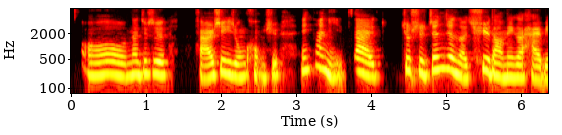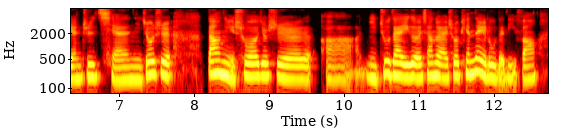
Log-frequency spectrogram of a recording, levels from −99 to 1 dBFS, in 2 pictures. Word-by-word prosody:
哦， 205 -1 -1
那 215 0 0
就 225 +2 -1
是 215 -2 +1 0.4
反 - - -1
而 185 +3 +3
是 240 +4 +1
一 220 - +1
种 195 -1 -1
恐 200 -2 -6
惧， 200 +2 -5 0.2
哎， 275 +1 -2
那 320 -3 -2
你 200 -5 0
在 210 -8 +1 0.3
就 270 -1 0
是 235 -3 -1
真 280 +8 +1
正 280 -5 +4
地 180 -5 +1
去 245 - 0
到 200 -4 +1
那 185 0 0
个 180 0 +1
海 170 -3 -1
边 170 +1 -2
之 185 0 -1
前， 160 -3 -3
你 165 0 -4
就 210 +5 +3
是 215 -3 +2 0.5
当 225 0 +5
你 200 - +4
说 195 +1 +1
就 195 0 +2
是 170 -4 0
啊， 165 +2 -9 0.2
你 180 -2 -1
住 225 +7 0
在 205 -2 +3
一 185 0 +5
个 180 -2 +5
相 200 +1 -2
对 200 - +4
来 175 - -1
说 200 +2 0
偏 220 +2 +1
内 235 -4 +4
陆 185 -2 +2
的 - - -1
地 180 +1 -5
方， 170 +3 -5
195 Hz, 245 characters per minute, -23 LUFS, 180-220 Hz, 0.5 s, 当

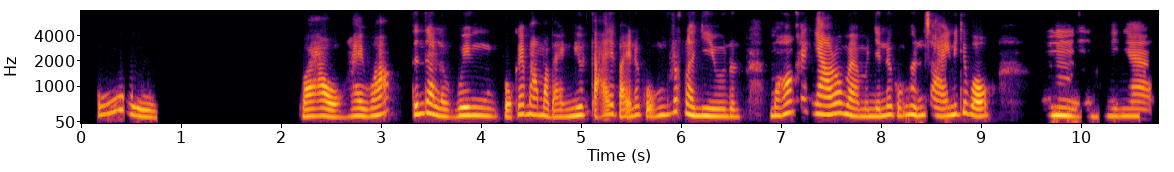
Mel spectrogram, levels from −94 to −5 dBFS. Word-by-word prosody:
Ú, 280 +10 -3
ù. 180 -7 -1 1.4
Wow, 190 -3 +2
hay 200 0 +1
quá! 210 +5 +1 0.2
Tính 240 +2 +2
ra 270 -3 +4
là 200 -4 +1
nguyên 205 +1 +2
một 175 - +1
cái 245 - -1
mâm 230 -2 0
mà 205 - +2
bạn 180 +1 -3
miêu 220 +2 +3
tả - - -1
như - - 0
vậy - - +1
nó 225 - -2
cũng 220 0 -2
rất 315 0 -4
là 235 - +6
nhiều 200 -2 +3
n - - -5 0.4
món 230 +8 +1
khác 325 -2 -10
nhau, 245 -2 +4
đúng - - +3
hông 275 -2 +1
bạn? 200 -4 +2
Mình 190 - -2
nhìn 195 +1 0
nó 230 - +1
cũng 210 +3 -3
thịnh 220 -1 +2
soạn 215 -2 0
nữa - - +3
chứ 285 - -2
bộ. 195 -3 +3 0.5
Ừm, 215 -8 +2 0.4
hay 195 - -5
nha. 195 0 -2
210 Hz, 235 wpm, -21 LUFS, 195-235 Hz, 1.4 s, là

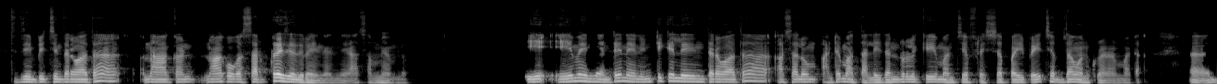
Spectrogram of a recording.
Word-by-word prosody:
తిని 105 - -10
తినిపించిన 125 0 +1
తర్వాత, 115 +2 +3 0.6
నాకన్ 115 +1 0 0.2
నాకొక 125 -1 +2
సర్‌ప్రైజ్ 130 +5 +6
ఎదురైందండి. 85 -5 -2
ఆ - - -8
సమయంలో. 90 -4 -8 1.2
ఏ 120 - +4 0.3
ఏమైందంటే, 135 -3 +3
నేను 130 -3 +1
ఇంటికెళ్ళిన 140 -1 +2
తర్వాత, 120 -1 +1 0.4
అసలు 120 +1 -1 0.2
అంటే 100 +4 -3
మా 120 - +2
తల్లిదండ్రులకి 115 +5 0
మంచిగా 105 +1 -2
ఫ్రెష్‌అప్ 105 +3 -4
అయిపేయి 105 +3 0
చెప్దాం 115 -1 0
అనుకున్నానన్నమాట. 85 -4 -7 0.6
ఆగ్ 95 +4 -3
115 Hz, 120 wpm, -23 LUFS, 100-125 Hz, 1.2 s, సర్‌ప్రైజ్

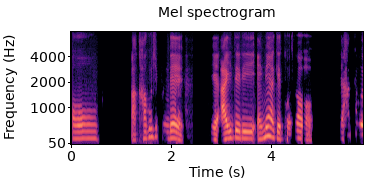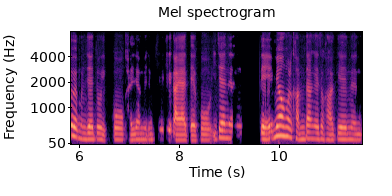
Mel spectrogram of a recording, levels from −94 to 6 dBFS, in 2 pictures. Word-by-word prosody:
어 180 +1 -2 0.7
아 - - -2
가고 180 +5 -5
싶은데 190 -4 0 0.6
이제 - - 0
아이들이 180 0 +2
애매하게 195 0 +2
커서 170 +3 -3 0.8
이제 - - -11
학교의 275 -4 +3
문제도 160 -2 +1
있고 150 +2 -4
가려면 150 +1 -4
좀 150 +1 -8
길게 415 0 -6
가야 140 0 +3
되고 140 +2 -2
이제는 190 +1 0 0.6
4 165 +1 +4
명을 245 +1 +6
감당해서 170 -1 -1
가기에는 150 0 -2
170 Hz, 270 characters per minute, -23 LUFS, 155-190 Hz, 0.8 s, 명을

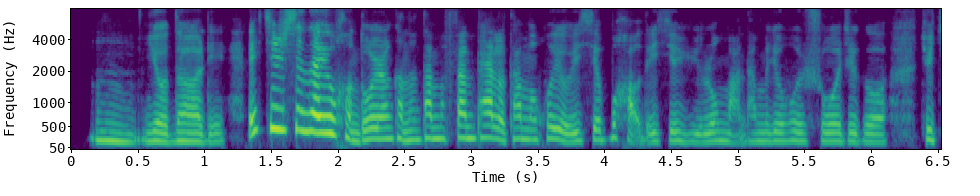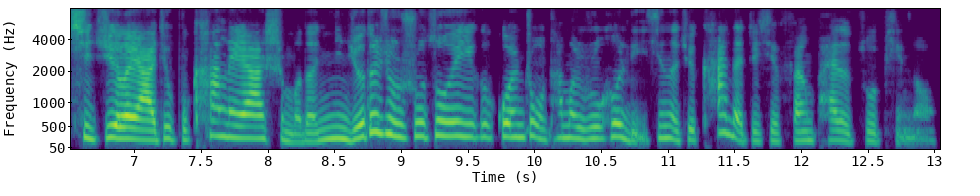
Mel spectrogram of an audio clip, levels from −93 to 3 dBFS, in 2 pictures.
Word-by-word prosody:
嗯， 190 -4 -2
有 190 -1 0
道 185 0 0
理， 175 +2 -8
诶， 335 - +3
其 460 0 +7
实 440 - +7
现 430 -1 +1
在 375 - +11
有 360 -1 +8
很 320 - -2
多 220 +4 +1
人 235 0 +1
可 245 - -4
能 210 +1 -4
他 250 - -1
们 240 - -1
翻 255 +1 -1
拍 260 +1 +1
了， 215 - -1
他 235 +3 -5
们 215 -1 -4
会 235 +1 -3
有 180 -5 -1
一 180 - -2
些 215 +3 -6
不 260 +6 -7
好 - - -7
的 175 - -10
一 - - -4
些 195 +2 -7
舆 175 -2 -8
论 185 +3 -4
嘛， 180 -2 -8
他 180 0 -12
们 185 0 -7
就 190 -1 -4
会 190 -1 -5
说 185 +2 -5
这 180 0 -5
个 175 -1 -6 0.2
就 220 - -3
弃 240 +4 -1
剧 260 +3 +3
了 245 - +9
呀， 215 -3 +8
就 245 - -3
不 210 0 -9
看 305 +5 -3
了 275 - 0
呀 250 -1 +5
什 220 -2 -9
么 175 -2 -6
的。 180 0 -2
你 235 +1 +1
觉 255 +5 +4
得 385 -1 +4
就 345 -3 +3
是 285 - +2
说 295 +3 -2
作 310 +3 +1
为 300 0 +3
一 280 - -2
个 275 0 -6
观 275 0 +1
众， 275 -4 -3
他 260 - -9
们 255 -2 -1
如 240 +1 -3
何 280 +2 +1
理 200 -8 -7
性 255 0 -5
地 220 - -4
去 215 - -7
看 365 +10 -5
待 - - -2
这 195 - -10
些 190 0 -9
翻 195 +1 -6
拍 210 -1 -6
的 190 - -5
作 190 -1 -11
品 250 +6 -18
呢？ 260 - -17
220 Hz, 385 characters per minute, -22 LUFS, 190-260 Hz, 0.2 s, 在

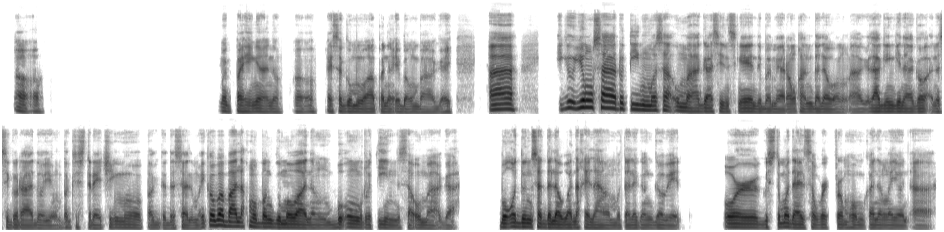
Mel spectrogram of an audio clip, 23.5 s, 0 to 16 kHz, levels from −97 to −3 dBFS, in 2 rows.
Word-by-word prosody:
Oo. - - -5 2.2
Magpahinga, 100 -2 -2
ano. 90 -2 -10 0.2
Oo, 95 0 -9
kaysa - - -5
gumawa 95 -2 -2
pa 90 - -6
ng 95 - -5
ibang 90 -1 -6
bagay. 80 0 -9 0.5
Ah, 170 +2 +6 0.5
'yo 200 +6 +2
'yong 230 +2 +9
sa 210 -3 +8
routine 170 -4 +2
mo 145 - +4
sa 145 -3 0
umaga, 105 -4 0
since 95 -2 -5
ngayon, 100 -1 +1
'di 90 - -5
ba, 90 - -5
meron 85 0 -4
kang 90 0 -5
dalawang, 85 -2 -4
ah, 85 +1 -7
laging 100 +1 -1
ginagawa 95 -1 -2
na 95 - -5
sigurado, 85 -3 -5
'yong 80 -1 -9
pagse-stretching 85 +3 -7
mo, 100 -2 -3
pagdadasal 85 0 -7
mo. 85 - -7
Ikaw 165 +9 +5
ba, 175 - +9
balak 140 0 +4
mo 125 - +4
bang 115 -1 +3
gumawa 105 -3 +5
ng 90 0 -6
buong 105 +1 +2
routine 95 -2 -4
sa - - -8
umaga? 85 -2 -6 0.5
Bukod 120 +1 +5
do'n 120 -2 +5
sa - - +4
dalawa 100 -3 +4
na 95 - 0
kailangan 90 -4 -3
mo 85 - -8
talagang 90 0 -5
gawin. 85 -2 -5 0.6
Or 110 -2 +4
gusto 105 +4 -3
mo 120 - +4
dahil 100 -2 +2
sa - - -4
work 95 0 -3
from 95 -2 -3
home 90 -2 -3
ka 90 +2 -4
na 90 - -4
ngayon, 85 -2 -5
ah, - - -9
95 Hz, 170 wpm, -22 LUFS, 90-110 Hz, 2.2 s, yong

